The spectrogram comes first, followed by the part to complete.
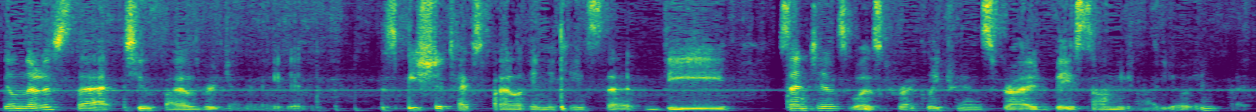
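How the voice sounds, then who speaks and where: Low-voiced man presenting over noisy hum. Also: moderate pace, darkish tone. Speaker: student project presenter. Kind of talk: scripted software demo narration. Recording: clearly noisy, humming background.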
